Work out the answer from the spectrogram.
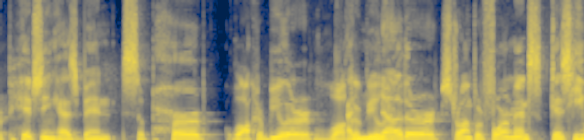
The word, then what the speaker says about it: Buehler: Bueller, I think Bueller in the movie is Buell, and he sells it Beh. There's an H in his Bueller. Yeah, I think so. But it's a little bit different. But it sounds the same. Sounds the same, yeah. It's pronounced the same.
